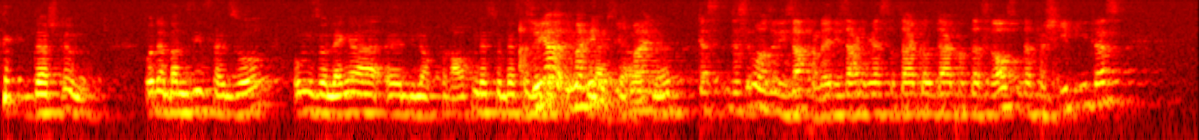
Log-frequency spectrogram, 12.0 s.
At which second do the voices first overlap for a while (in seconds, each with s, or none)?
5.2 s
